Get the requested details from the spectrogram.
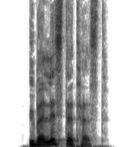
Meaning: inflection of überlisten: 1. second-person singular preterite 2. second-person singular subjunctive II
- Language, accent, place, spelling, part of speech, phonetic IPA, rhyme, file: German, Germany, Berlin, überlistetest, verb, [yːbɐˈlɪstətəst], -ɪstətəst, De-überlistetest.ogg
